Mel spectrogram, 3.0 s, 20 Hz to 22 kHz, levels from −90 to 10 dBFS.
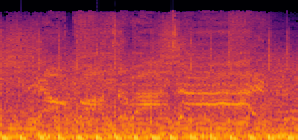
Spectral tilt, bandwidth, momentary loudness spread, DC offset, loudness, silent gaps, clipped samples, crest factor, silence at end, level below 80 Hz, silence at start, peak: -4.5 dB/octave; 17 kHz; 1 LU; under 0.1%; -10 LUFS; none; under 0.1%; 8 dB; 0 s; -12 dBFS; 0 s; 0 dBFS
